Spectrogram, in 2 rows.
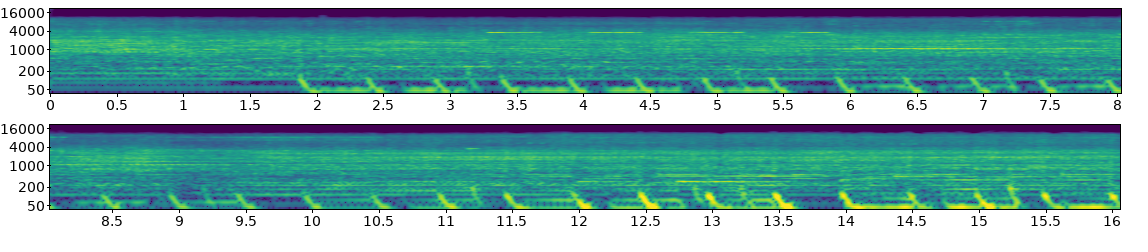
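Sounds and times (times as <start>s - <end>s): tractor diesel engine running: 0.0s - 16.0s
short high-pitched beeps: 3.3s - 6.7s.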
